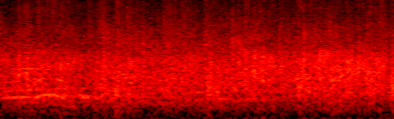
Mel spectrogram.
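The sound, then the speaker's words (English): Congregation applause at a church district gathering reporting baptisms across Alaska and the Yukon: steady, dense clapping that holds at an even, fairly faint level for the whole stretch. “That's something to clap about. That's something to shout about.”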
